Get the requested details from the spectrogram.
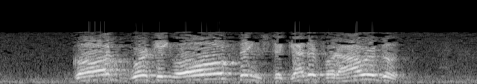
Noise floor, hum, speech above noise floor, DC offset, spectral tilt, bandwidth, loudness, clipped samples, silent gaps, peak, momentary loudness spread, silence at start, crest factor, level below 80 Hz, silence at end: -33 dBFS; none; 24 dB; under 0.1%; -8 dB/octave; 4.8 kHz; -10 LUFS; under 0.1%; none; 0 dBFS; 7 LU; 0 s; 10 dB; -40 dBFS; 0.05 s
